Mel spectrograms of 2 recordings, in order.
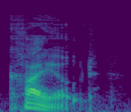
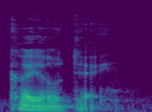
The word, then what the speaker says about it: coyote: But most touching, I think, is To a Captive Coyote, and Gannon insists that in his part of the plains we must say it coyote, two syllables, not coyote.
